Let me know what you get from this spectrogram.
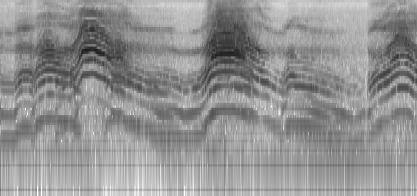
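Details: Village cats quarrelling with loud, undulating yowls: a rising screech, a dip into low moaning, a second louder screech, then another wail starting, all with rich harmonics.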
